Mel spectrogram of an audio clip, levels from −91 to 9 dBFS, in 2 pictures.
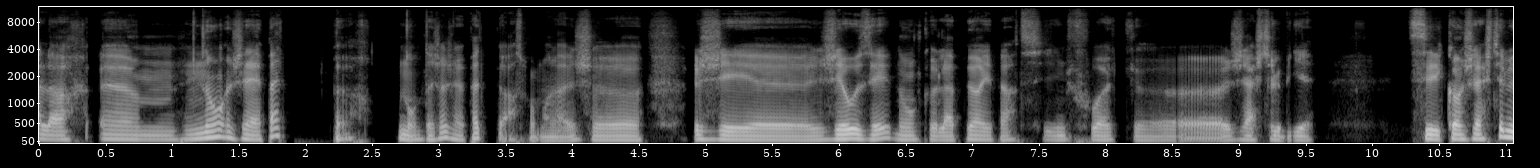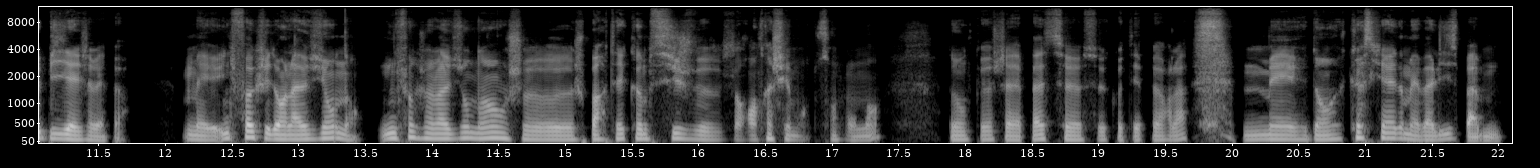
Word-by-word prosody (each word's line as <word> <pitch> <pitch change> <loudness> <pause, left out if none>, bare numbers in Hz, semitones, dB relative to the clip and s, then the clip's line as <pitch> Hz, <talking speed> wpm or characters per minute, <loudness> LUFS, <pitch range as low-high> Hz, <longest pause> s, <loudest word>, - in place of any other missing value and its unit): Alors, 100 -2 +1
hem, 105 -3 -1
non, 145 +8 +4
j'avais 115 -6 +3
pas - - +2
de - - -14 0.3
peurs. - - -5 0.2
Non, 105 -3 +2
déjà, 100 +6 -1
j'avais 105 -9 -2
pas - - +2
de - - -17
peurs - - -5
à - - -11
ce - - -14
moment-là. 80 0 -3
Je 95 -1 +1 0.4
j'ai, 100 -2 +4 0.5
heu, - - 0
j'ai 105 +4 +6
osé, 115 +1 +6
donc 100 -4 -2
heu, - - +1
la 95 -1 +2
peur 105 +1 +2
est 95 - 0
partie 95 +1 -7
une 95 0 -3
fois 95 -1 -1
que, 95 0 -9 0.6
heu, - - 0
j'ai 95 +2 -1
acheté 95 +2 -3
le 100 - +2
billet. 90 -1 -3 0.7
C'est 115 - +5
quand 115 +1 +6
j'ai 115 +1 +5
acheté 115 +9 +3
le 160 - +8
billet 120 -5 +3
que - - -6
j'avais 90 -4 -3
peur - - -14 0.4
mais 100 -4 -1
une 125 - -1
fois 155 - +5
que - - -4
je - - -7
suis 120 - +2
dans 115 -1 +6
l'avion, 110 +5 +2
non. 115 - -4 0.2
Une 125 +3 0
fois 155 - -2
que - - -7
je 130 - -2
suis - - +2
dans 125 - +3
l'avion 120 +3 0
non, 135 +1 +1
je 100 -4 -1
je - - -11
partais 110 +2 -1
comme 120 -1 -1
si 125 - -3
je 105 -5 -5
je 95 - -12
rentrais 100 +3 -4
chez 110 -2 -3
moi, 95 -3 -13
tout - - -15
simplement, 90 -2 -9 0.5
donc 100 0 -4
heu, 100 - -3
j'avais 95 -3 -2
pas 105 +4 -1
ce 100 -4 -3
ce 95 - -10
côté 95 -1 -8
peur-là 95 +5 -6 0.4
mais 105 0 -2
dans 105 +1 -2
qu'est-ce 140 +5 -2
qu'il 140 - -1
y - - +1
avait 130 - +1
dans - - -2
mes 105 -5 -2
valises? 100 +5 -2
Bah, 80 - +3
mmh, 85 -4 -6
105 Hz, 250 wpm, -24 LUFS, 95-115 Hz, 0.7 s, le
